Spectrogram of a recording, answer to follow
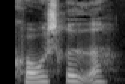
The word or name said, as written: korsridder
